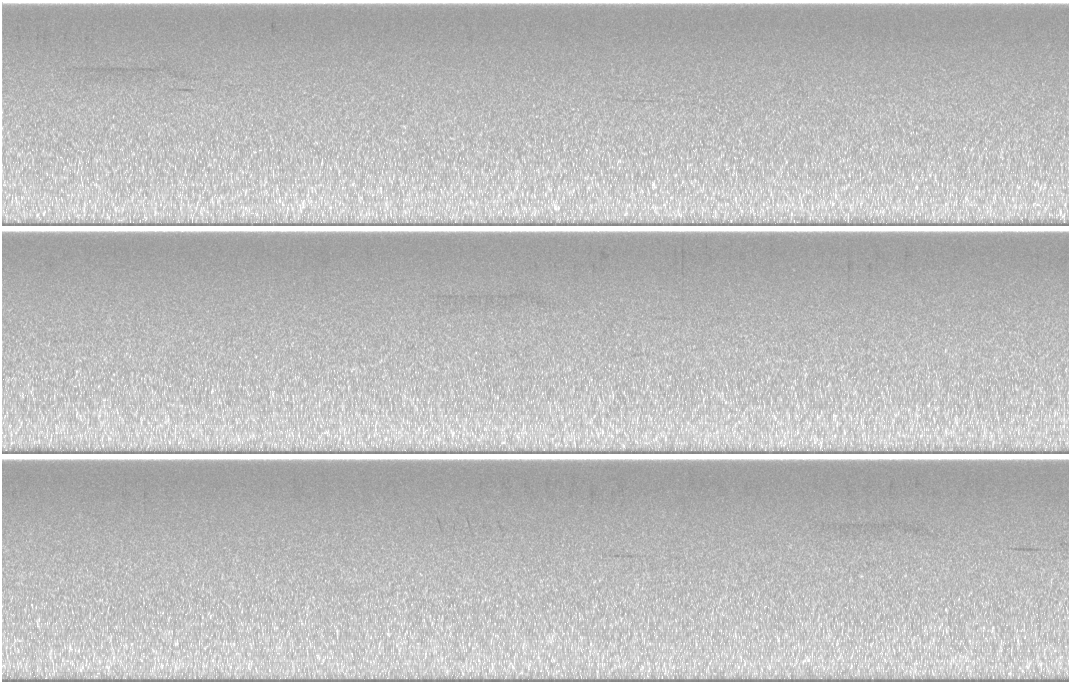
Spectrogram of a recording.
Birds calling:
Orange-crowned Warbler (Leiothlypis celata)

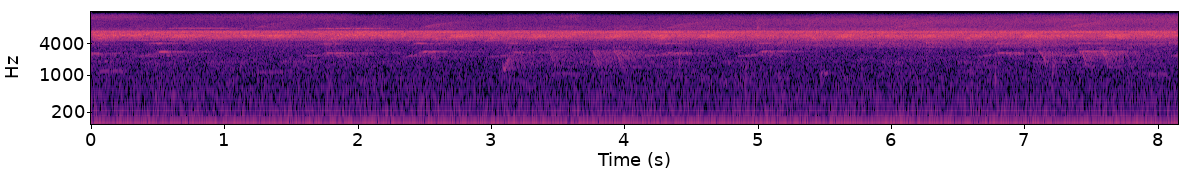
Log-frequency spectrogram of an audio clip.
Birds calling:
Screaming Piha (Lipaugus vociferans), Buff-breasted Wren (Cantorchilus leucotis), Hauxwell's Thrush (Turdus hauxwelli), Amazonian Motmot (Momotus momota)

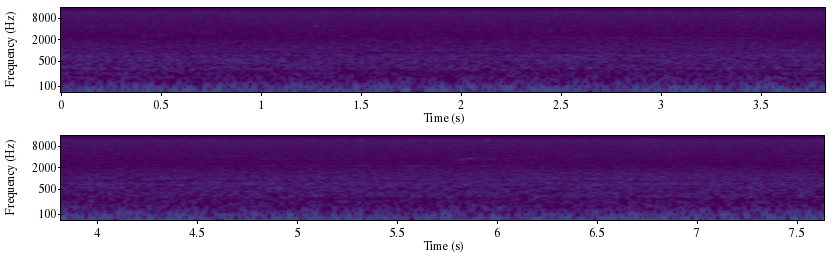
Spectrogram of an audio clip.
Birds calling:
Tufted Titmouse (Baeolophus bicolor)

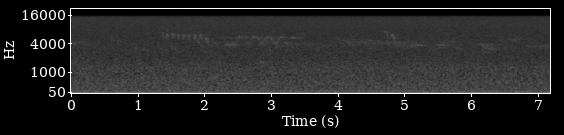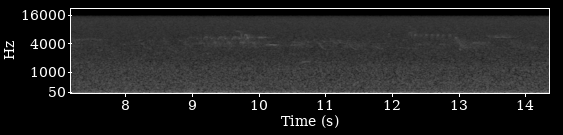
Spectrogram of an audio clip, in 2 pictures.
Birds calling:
Mountain Quail (Oreortyx pictus), Mountain Chickadee (Poecile gambeli), Hermit Warbler (Setophaga occidentalis)

